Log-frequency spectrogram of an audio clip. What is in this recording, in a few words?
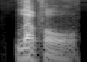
"level", American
